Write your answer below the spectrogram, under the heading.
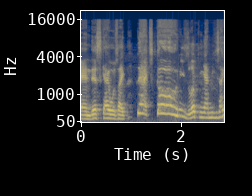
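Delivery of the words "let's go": put-on yell, higher pitch. Retelling a batter taunting the pitcher after a double: imitating someone yelling. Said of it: "it was loud".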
